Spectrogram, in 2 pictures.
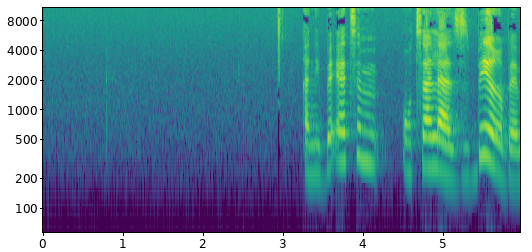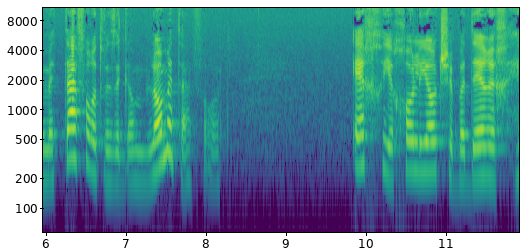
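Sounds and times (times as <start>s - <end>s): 
soft steady white-noise hiss: 0.0s - 11.8s
speech: 3.2s - 8.3s, 9.8s - 11.8s.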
